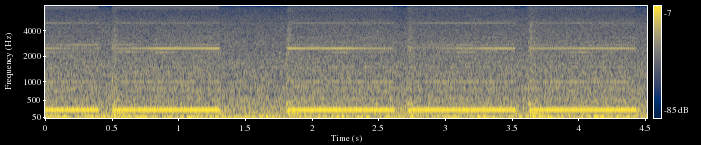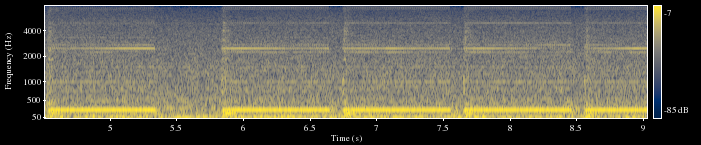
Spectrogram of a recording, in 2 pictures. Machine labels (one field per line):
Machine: slide rail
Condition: normal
